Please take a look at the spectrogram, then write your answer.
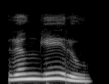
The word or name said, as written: ರಂಗಾರೆ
